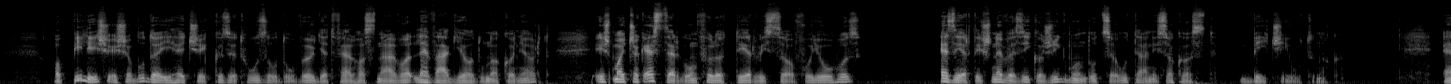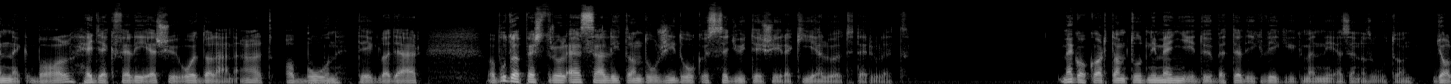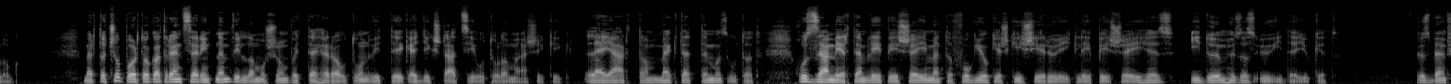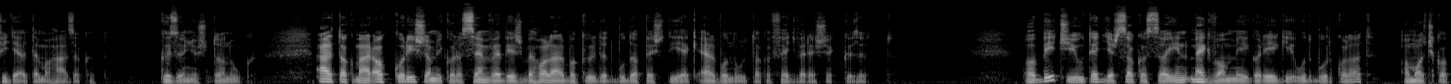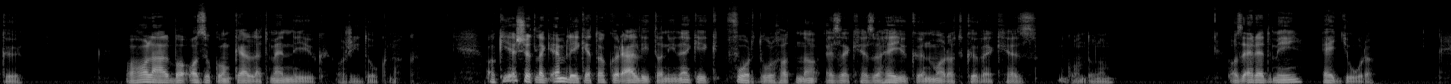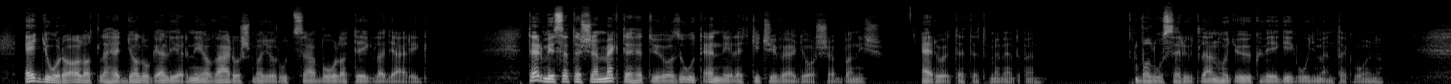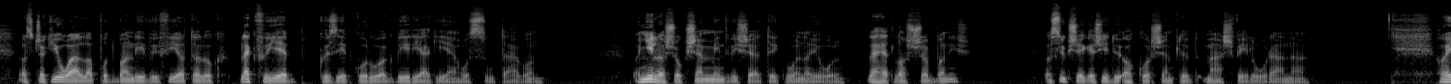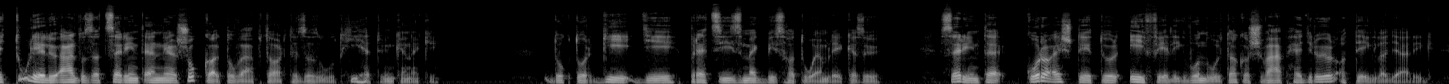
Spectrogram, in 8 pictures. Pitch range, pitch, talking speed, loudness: 85-105 Hz, 90 Hz, 120 wpm, -31 LUFS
